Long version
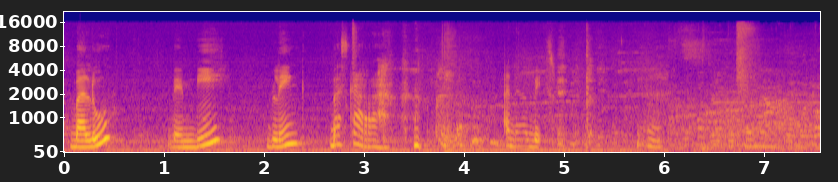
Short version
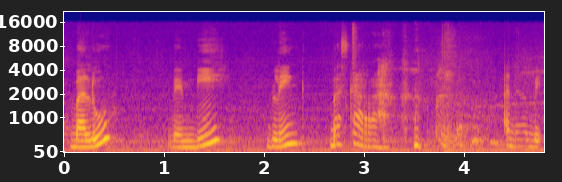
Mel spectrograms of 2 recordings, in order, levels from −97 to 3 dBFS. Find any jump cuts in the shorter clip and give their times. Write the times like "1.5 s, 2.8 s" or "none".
none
